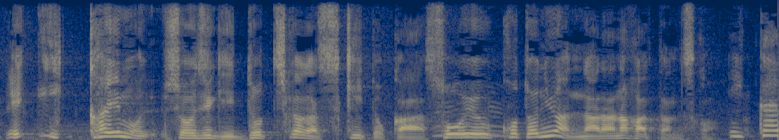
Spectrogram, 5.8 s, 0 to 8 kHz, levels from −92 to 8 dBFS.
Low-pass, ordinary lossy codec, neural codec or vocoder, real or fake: none; none; none; real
